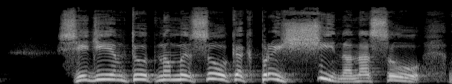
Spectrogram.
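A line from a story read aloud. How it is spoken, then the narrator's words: Grumbling mighty commander. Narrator (Russian): ворчал могучий старший темник Веряга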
